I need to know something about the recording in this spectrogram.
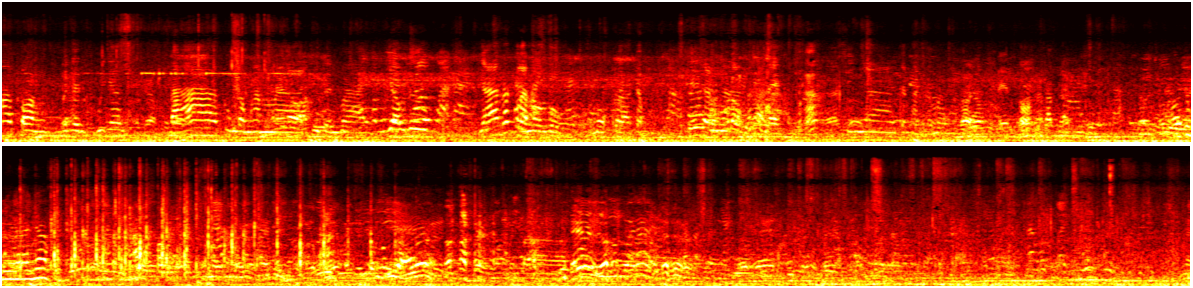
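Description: Several people talk at once outdoors.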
